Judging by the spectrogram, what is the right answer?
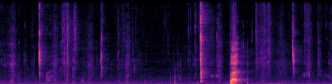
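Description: Close, crisp chewing and crunching on a ribeye steak salad, a few sharp bites and crunches scattered over several seconds, with brief speech.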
